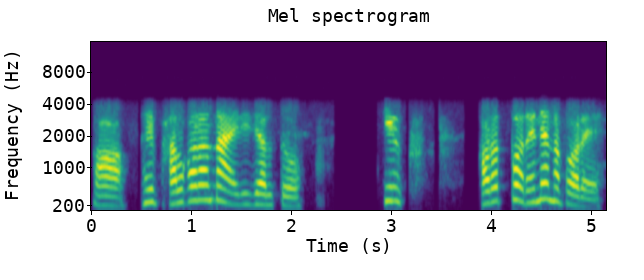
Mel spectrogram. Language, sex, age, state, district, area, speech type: Assamese, female, 45-60, Assam, Nalbari, rural, conversation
